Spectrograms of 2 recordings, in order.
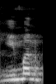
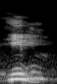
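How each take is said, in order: First: The final n sound is pronounced. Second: The final n sound is silent. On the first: The speaker calls it wrong. "जो कि गलत पढ़ रहे हैं" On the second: The speaker calls it right. "एन को हटा करके पढ़ेंगे"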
